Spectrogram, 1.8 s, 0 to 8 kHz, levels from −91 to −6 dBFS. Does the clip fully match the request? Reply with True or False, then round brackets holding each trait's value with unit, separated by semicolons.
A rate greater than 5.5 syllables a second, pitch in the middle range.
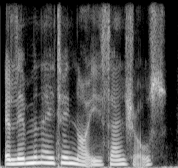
False (5.7 syllables/s; 225 Hz)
